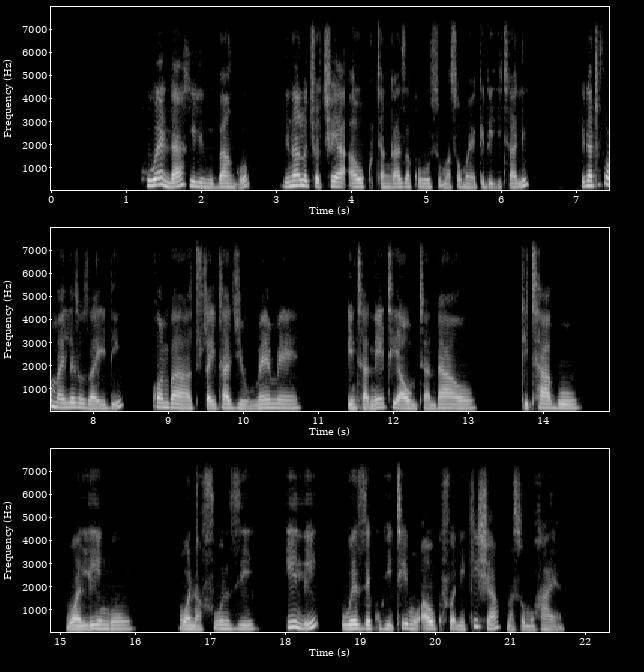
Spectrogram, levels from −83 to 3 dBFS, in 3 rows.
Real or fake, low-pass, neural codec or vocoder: fake; 7.2 kHz; codec, 16 kHz, 4 kbps, FunCodec, trained on LibriTTS, 50 frames a second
